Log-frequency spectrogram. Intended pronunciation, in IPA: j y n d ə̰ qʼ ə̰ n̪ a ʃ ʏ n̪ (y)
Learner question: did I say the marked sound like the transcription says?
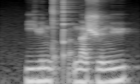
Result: yes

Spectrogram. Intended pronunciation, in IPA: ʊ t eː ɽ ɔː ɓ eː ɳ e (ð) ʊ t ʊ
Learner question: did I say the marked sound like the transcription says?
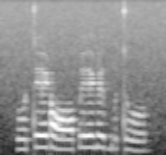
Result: no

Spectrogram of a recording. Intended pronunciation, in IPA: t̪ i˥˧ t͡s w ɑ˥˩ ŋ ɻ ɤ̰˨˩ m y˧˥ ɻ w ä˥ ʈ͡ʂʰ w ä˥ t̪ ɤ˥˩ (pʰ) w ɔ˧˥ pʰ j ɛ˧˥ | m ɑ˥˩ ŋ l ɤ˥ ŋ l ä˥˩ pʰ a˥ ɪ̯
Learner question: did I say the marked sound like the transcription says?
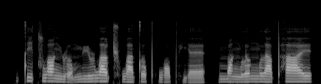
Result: yes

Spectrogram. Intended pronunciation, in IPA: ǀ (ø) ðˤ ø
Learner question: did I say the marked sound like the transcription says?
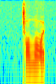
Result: no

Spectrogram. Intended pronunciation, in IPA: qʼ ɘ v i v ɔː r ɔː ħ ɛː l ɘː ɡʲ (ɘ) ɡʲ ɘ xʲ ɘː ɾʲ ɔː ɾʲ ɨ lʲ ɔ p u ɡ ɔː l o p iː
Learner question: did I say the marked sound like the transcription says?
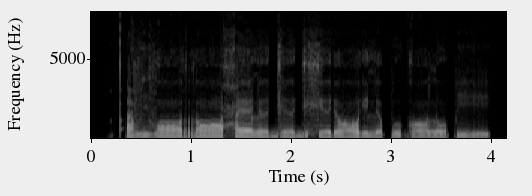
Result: no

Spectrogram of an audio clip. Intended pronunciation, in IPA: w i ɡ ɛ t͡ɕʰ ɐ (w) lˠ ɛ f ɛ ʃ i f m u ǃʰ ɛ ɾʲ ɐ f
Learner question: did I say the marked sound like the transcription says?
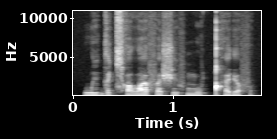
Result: no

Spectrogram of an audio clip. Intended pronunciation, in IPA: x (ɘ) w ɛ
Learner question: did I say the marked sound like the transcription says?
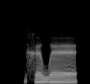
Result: no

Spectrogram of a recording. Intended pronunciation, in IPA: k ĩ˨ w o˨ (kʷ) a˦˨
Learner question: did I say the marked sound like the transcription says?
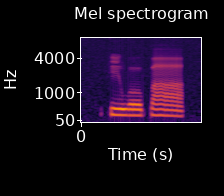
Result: no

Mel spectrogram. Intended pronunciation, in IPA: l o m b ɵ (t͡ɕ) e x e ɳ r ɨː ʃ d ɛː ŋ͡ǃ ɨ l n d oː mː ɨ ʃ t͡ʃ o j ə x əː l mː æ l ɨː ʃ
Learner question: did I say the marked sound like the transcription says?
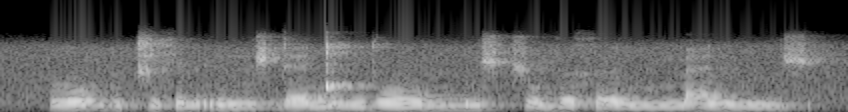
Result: yes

